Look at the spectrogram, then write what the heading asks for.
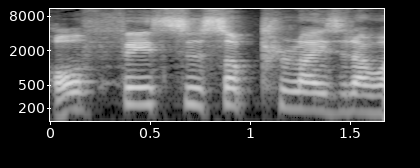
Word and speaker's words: office supplies: office의 스 발음이랑 supply의 스 발음이랑 중복이 되기 때문에 이걸 연음 처리해서 한 번만 발음하시면 office supplies, office supplies 이런 발음이 들리게 됩니다.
